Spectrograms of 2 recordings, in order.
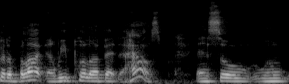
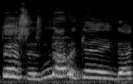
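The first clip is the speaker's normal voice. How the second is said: mock yelling, shrill and very high pitched; 11 semitones higher than usual. Retelling a man yelling at someone during a confrontation: imitating someone yelling. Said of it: "he's yelling at Daiquiri".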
